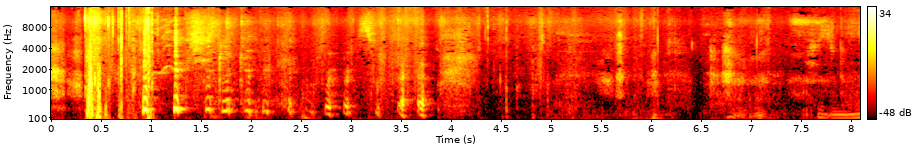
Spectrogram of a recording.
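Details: Jug dog play-fighting indoors as it settles down for bed, giving quick breathy grunts and pants in a rapid irregular run over the first four seconds that then fades, with a woman talking and laughing over it.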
